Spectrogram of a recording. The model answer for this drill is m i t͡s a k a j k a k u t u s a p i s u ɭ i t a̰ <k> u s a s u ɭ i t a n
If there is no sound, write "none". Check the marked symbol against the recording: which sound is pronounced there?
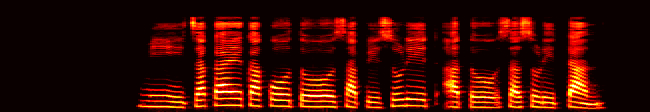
t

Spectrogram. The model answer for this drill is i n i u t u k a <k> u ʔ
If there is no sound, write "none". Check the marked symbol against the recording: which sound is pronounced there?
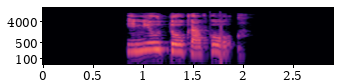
k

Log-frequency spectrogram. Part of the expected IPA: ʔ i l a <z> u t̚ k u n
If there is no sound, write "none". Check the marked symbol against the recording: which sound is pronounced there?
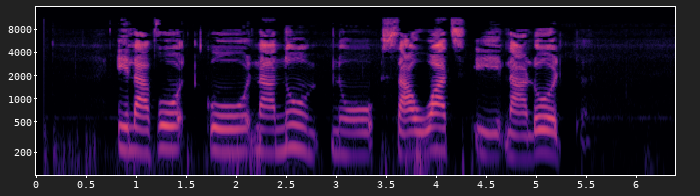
v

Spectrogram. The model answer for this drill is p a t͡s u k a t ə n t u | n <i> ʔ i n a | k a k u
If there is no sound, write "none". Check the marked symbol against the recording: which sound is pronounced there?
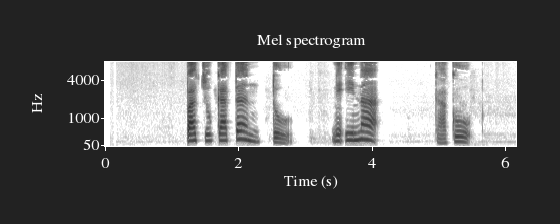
i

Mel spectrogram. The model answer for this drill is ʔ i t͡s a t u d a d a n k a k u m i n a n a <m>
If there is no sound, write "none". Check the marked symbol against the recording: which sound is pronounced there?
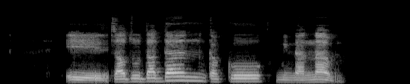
m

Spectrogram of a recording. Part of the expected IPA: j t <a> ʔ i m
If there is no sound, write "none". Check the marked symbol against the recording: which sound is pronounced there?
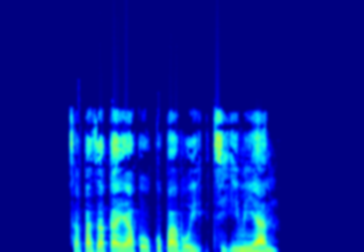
i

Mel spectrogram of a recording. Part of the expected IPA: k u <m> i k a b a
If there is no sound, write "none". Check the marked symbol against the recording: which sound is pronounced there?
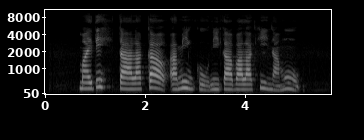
n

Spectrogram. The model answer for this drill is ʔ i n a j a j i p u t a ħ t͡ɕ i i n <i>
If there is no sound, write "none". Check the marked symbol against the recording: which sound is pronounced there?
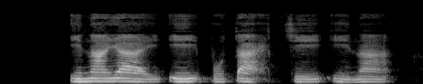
a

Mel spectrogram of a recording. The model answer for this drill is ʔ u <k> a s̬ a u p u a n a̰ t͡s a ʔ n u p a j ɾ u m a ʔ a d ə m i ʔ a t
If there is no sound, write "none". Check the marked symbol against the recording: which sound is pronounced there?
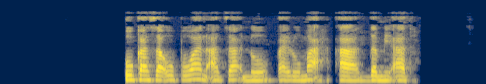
k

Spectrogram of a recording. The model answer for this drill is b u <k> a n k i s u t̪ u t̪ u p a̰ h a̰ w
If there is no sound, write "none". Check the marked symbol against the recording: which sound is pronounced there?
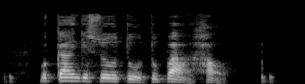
k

